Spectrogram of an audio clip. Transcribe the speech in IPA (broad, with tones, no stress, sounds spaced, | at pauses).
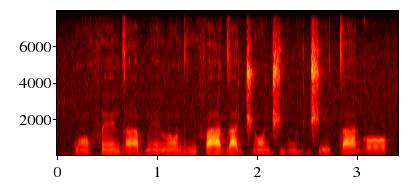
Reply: b ɔ̃˧ f ɛ̃˦ d a˧ b ɛ̃˧ l ɔ̃˦ d ĩ˦ f a˦ d a˦˨ d͡ʒ ɔ̃˨˦ d͡ʒ i˧ w i˨ d͡ʒ e˨˦ t a˦ ɡ ɔ˦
